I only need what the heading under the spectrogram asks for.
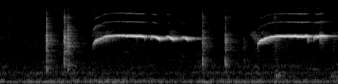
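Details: Young white-rumped shama giving a provoking song used to make other shamas sing: a sustained high whistle with a warbling middle, brief clicks, then a second long whistle begins.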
